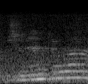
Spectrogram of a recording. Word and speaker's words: Shenandoah: There's an editor that does the Shenandoah review, and which really is Shenandoah. That means deer in Mohawk. And they just mispronounce it.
